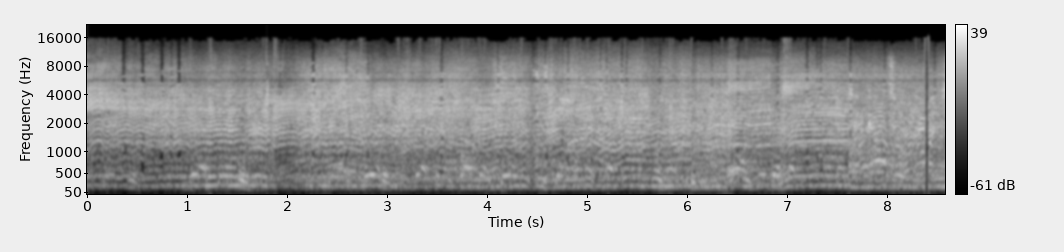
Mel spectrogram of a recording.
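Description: Several small two-stroke dirt bike engines racing, their pitch repeatedly rising and falling as the riders open and close the throttle around the track.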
